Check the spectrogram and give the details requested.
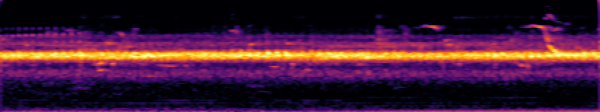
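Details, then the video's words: Cicadas singing in a relaxing nature setting: a steady, unbroken high buzzing drone holds one pitch throughout, with a low rumbling hum underneath and a few faint high chirps. "Canto das Cigarras"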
